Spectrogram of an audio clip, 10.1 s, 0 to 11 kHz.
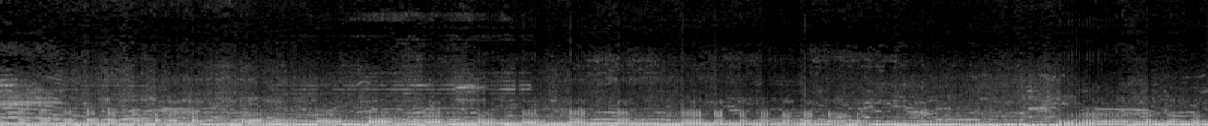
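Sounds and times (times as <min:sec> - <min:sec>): motorcycles riding past: 0:00.0 - 0:10.0.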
